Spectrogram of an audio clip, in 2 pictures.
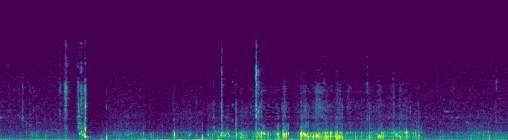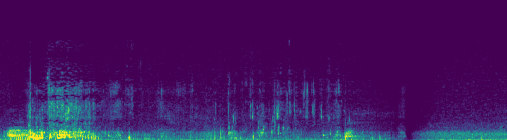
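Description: Water splashing and sloshing as a caught pike is handled at the surface beside a float tube, in several louder bursts. Wind rumbles on the microphone throughout.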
